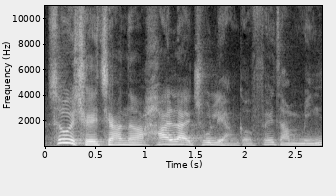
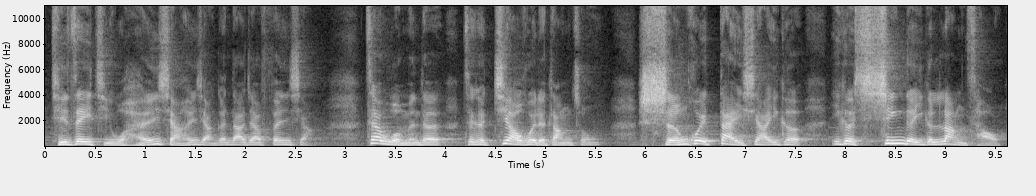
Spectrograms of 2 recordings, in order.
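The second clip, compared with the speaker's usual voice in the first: raised, ringing sermon voice; preaching; 4 semitones higher than usual. Acted. Pastor preaching to his congregation about losing the young, full-force sermon. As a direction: preach it out to the whole church.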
